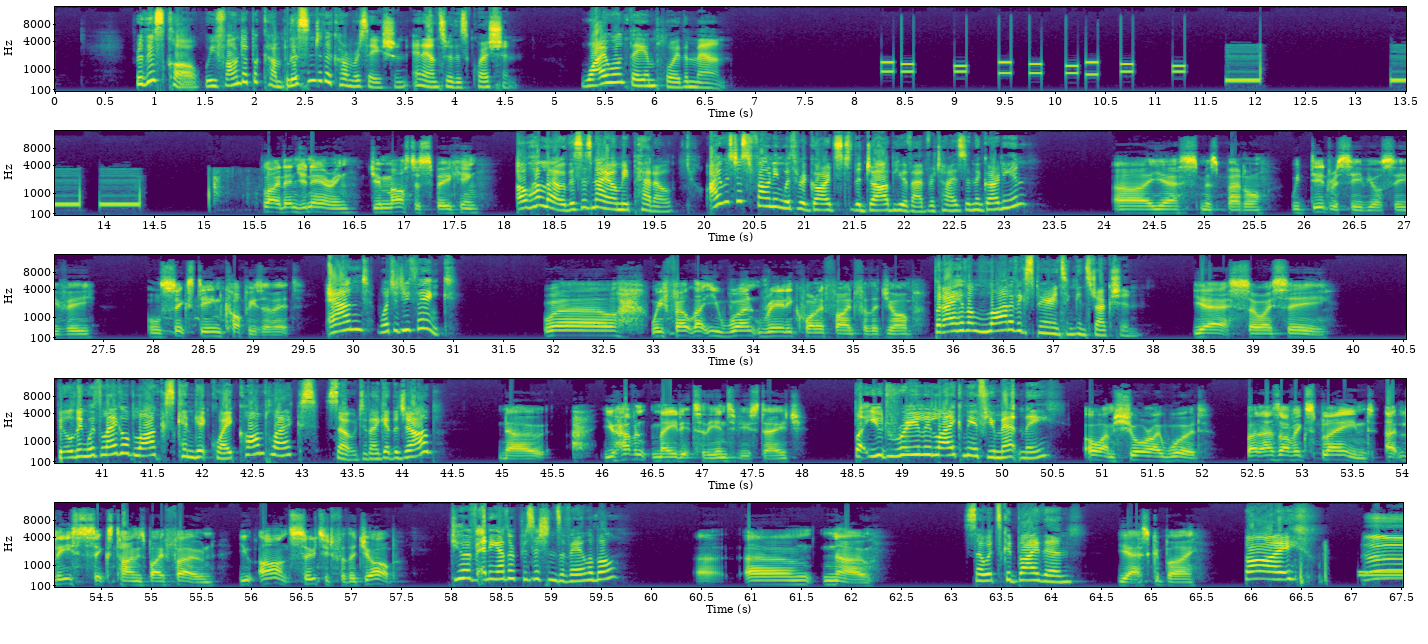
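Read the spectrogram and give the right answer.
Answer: He isn't qualified for the job; his only construction experience is building with Lego blocks.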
